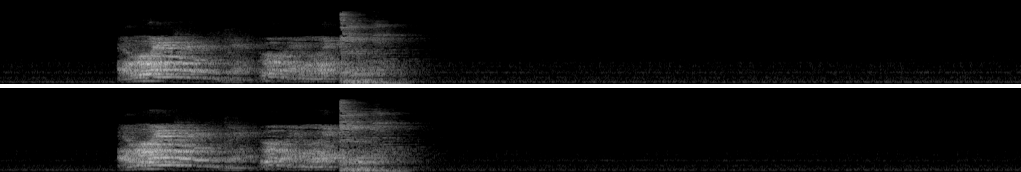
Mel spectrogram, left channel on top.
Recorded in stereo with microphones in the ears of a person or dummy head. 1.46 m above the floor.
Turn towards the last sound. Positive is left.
turn(degrees=-15)  # may be behind; listen again after turning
